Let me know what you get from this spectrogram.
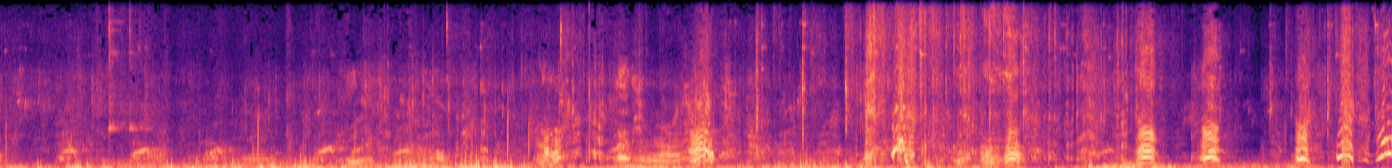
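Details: Dogs wrestling and playing together at a dog park, giving a dense run of rough barks and growly play noises that overlap one another, with steady low background rumble throughout.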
